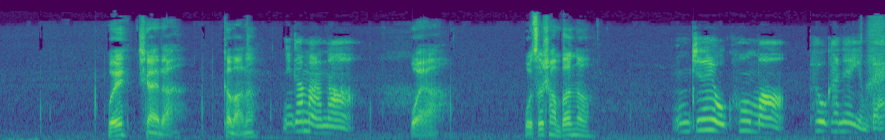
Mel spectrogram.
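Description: A young man talks calmly on a phone nearby.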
